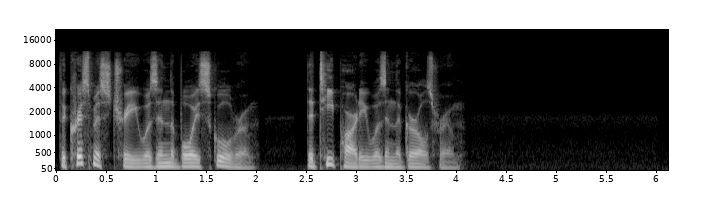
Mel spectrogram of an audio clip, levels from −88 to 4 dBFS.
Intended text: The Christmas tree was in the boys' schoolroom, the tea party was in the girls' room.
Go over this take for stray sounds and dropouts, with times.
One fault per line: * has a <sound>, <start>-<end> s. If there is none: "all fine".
all fine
